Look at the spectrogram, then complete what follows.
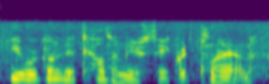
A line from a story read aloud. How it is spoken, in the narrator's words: the stranger said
